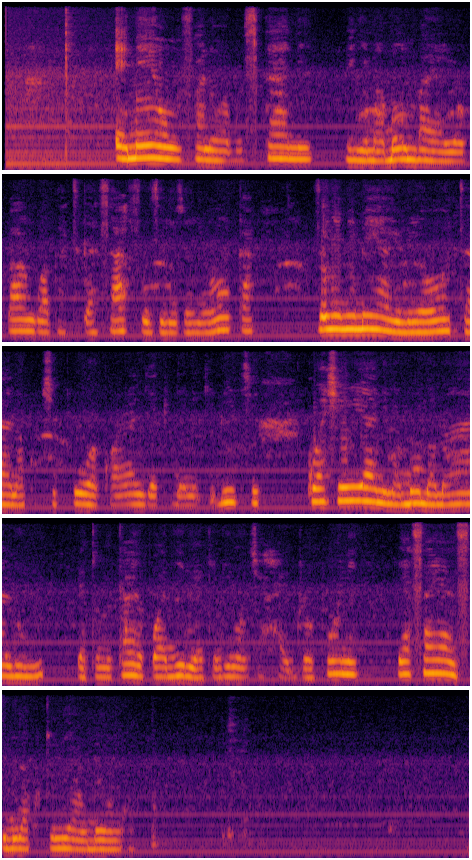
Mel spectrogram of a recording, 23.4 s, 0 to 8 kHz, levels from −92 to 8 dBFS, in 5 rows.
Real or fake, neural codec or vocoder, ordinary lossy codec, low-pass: real; none; MP3, 64 kbps; 7.2 kHz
